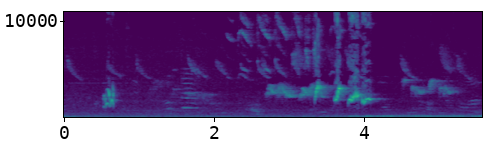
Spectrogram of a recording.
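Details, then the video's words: Red-whiskered bulbul in song training: one brief note, then a lively run of bubbling, slurred whistles rising and falling, with a low hum behind. "LUYỆN CHÀO MÀO HÓT ĐẤU/ BỔI NHANH MỞ MỎ SỔ GIỌNG/ CHÀO MÀO HÓT VUI MỖI NGÀY"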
